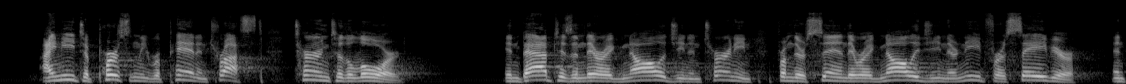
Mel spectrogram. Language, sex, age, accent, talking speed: English, male, 40-59, American, 160 wpm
